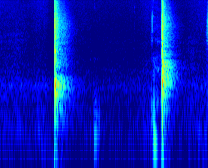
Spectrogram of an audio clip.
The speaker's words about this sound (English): He says sarcastic to the tune of his clapping.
